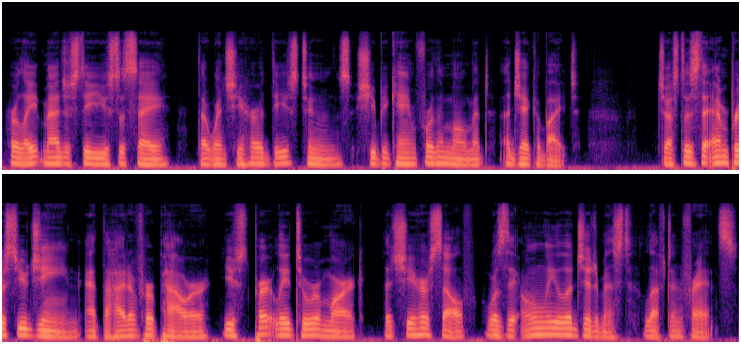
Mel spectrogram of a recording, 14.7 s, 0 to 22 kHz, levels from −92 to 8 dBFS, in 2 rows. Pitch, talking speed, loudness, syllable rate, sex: 100 Hz, 180 wpm, -20 LUFS, 5.1 syllables/s, male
